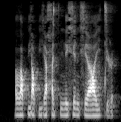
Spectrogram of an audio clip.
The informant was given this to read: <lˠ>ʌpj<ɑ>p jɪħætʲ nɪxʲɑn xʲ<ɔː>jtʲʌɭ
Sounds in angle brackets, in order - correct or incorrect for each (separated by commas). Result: correct, correct, incorrect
